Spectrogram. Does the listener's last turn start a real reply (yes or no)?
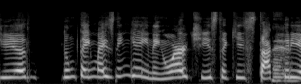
no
